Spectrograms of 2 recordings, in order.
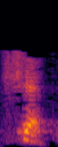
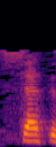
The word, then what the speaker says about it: Seth: Sheth is the term in the Hebrew. Seth is the way we pronounce it.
